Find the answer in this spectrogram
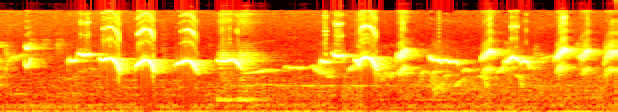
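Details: Varied song of a white-rumped shama (murai batu), used as a provocation to set other shamas singing: quick sequence of looping whistles and chirps, bright and rhythmic, without pause.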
